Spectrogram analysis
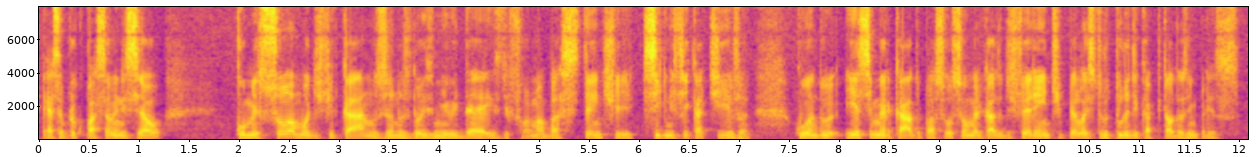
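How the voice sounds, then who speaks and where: A man from Portugal answering interview questions as a guest, speaking in a measured, formal way. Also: mid-range voice. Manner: measured, formal, careful wording. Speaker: guest lawyer and professor.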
